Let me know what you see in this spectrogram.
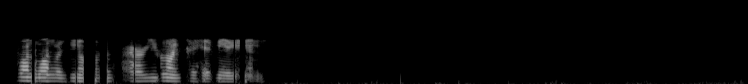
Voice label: Chandler Police, scanner; CPD-Ptrl B; RWC; C-Chandler

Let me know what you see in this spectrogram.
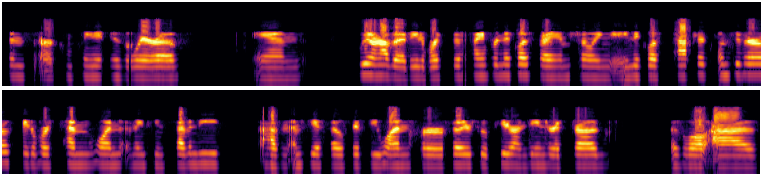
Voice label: Tempe Police, scanner

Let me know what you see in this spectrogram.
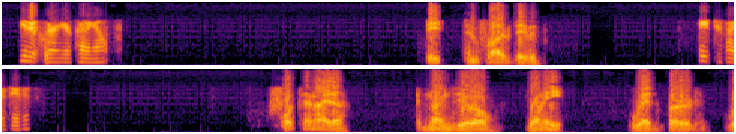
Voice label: Central Sheriff Central, scanner audio trunk

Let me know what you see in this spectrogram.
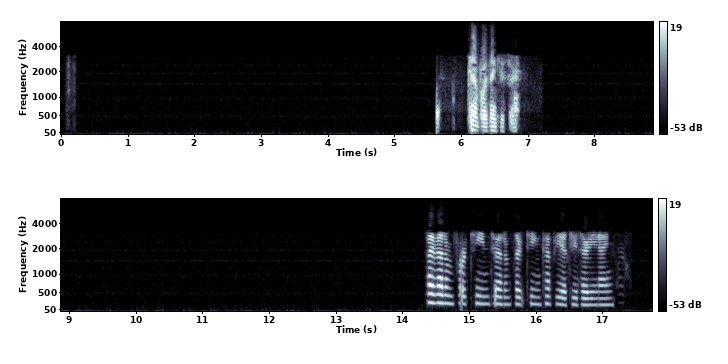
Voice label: scanner audio, Sheriff

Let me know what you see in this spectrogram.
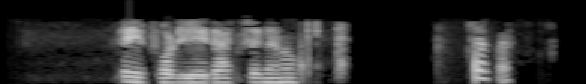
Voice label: Sheriff, scanner P25

